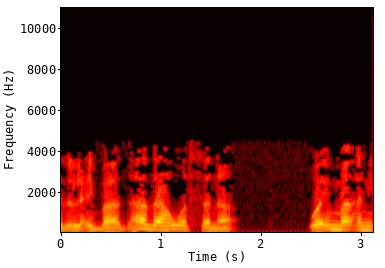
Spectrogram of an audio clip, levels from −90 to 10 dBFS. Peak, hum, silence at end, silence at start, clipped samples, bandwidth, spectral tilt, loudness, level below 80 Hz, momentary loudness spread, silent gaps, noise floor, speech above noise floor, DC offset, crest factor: -12 dBFS; none; 0 s; 0 s; under 0.1%; 4.7 kHz; -11 dB/octave; -28 LUFS; -68 dBFS; 6 LU; none; -65 dBFS; 38 dB; under 0.1%; 16 dB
